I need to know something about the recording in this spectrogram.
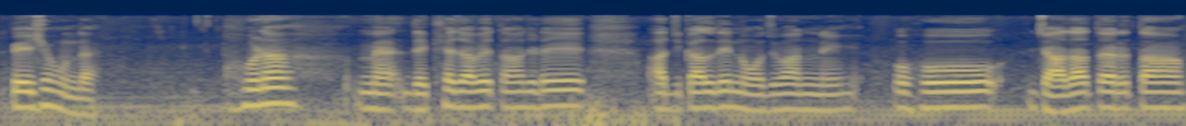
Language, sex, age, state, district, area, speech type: Punjabi, male, 18-30, Punjab, Bathinda, urban, spontaneous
